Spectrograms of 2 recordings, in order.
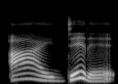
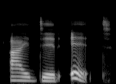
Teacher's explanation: In the first, you're emphasizing that you were the one who did it. In the second, you're emphasizing the action itself. Same words, totally different rhythm, totally different meaning.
